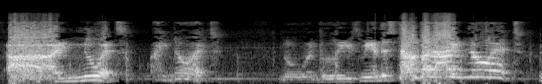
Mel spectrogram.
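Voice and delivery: put-on vindicated old priest crowing; triumphant old priest.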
